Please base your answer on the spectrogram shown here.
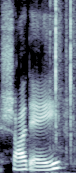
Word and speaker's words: Sade: So my case file is Sade.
